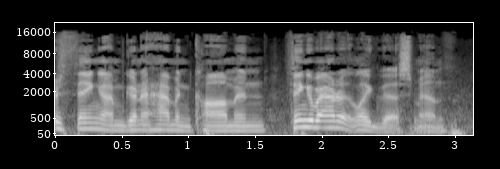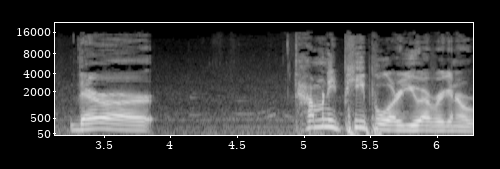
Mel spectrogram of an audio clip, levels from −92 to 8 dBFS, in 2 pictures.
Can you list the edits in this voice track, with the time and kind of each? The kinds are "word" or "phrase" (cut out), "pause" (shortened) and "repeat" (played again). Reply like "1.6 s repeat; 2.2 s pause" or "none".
1.6 s pause; 3.1 s pause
